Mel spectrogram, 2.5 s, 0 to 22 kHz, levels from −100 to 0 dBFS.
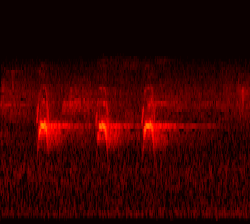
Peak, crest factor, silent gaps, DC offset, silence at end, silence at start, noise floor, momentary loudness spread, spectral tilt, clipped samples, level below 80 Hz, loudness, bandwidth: -38 dBFS; 18 dB; none; under 0.1%; 0 s; 0 s; -74 dBFS; 16 LU; 1 dB/octave; under 0.1%; under -90 dBFS; -52 LUFS; 10 kHz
